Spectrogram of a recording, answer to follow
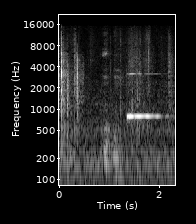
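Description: A single steady electronic beep from the chamber's voting system, starting a little past the middle and lasting about two-thirds of a second, sounding during the vote. A few light clicks and knocks come in the first half second.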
